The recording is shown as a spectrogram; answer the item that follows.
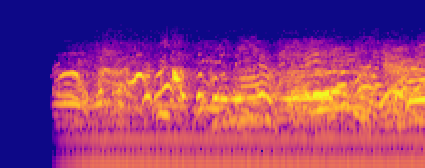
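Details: A friendly humpback whale that has approached a boat uses its blowholes to make a dense run of rare, overlapping moans, whoops and squeals that rise and fall.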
